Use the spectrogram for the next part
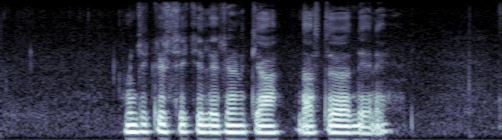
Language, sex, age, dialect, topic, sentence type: Hindi, male, 31-35, Garhwali, banking, question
